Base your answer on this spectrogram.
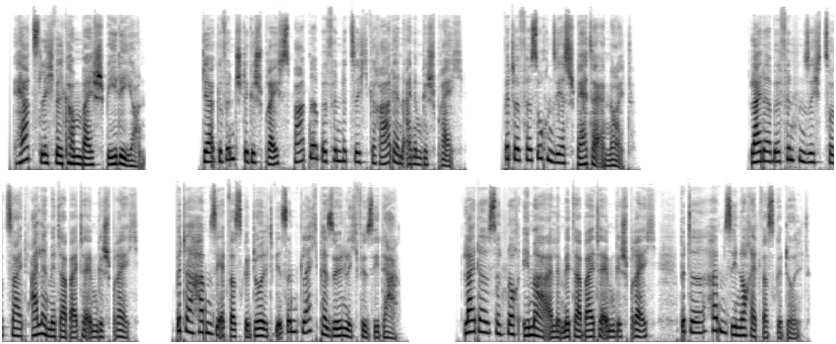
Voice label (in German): telefonansage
